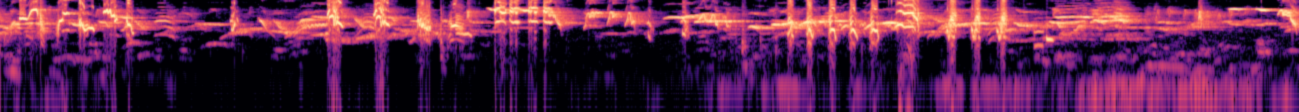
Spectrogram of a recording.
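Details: Oriental magpie-robin fighting song to provoke rivals: varied, energetic phrases of chips, whistles and harsh rattles in bursts, with brief pauses around two and five seconds and faint low hum.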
